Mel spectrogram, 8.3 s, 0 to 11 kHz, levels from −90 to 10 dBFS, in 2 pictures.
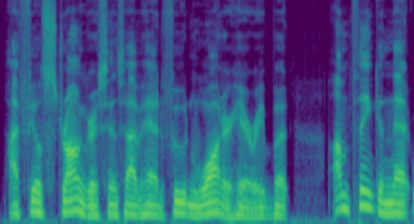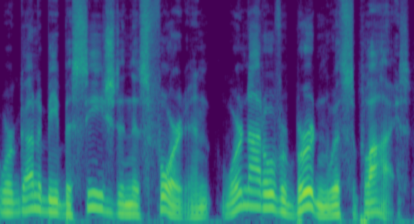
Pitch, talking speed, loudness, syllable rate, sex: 110 Hz, 205 wpm, -18 LUFS, 5.6 syllables/s, male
